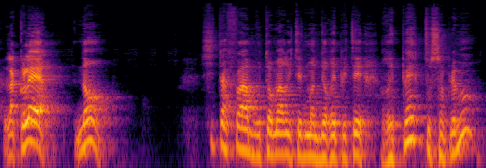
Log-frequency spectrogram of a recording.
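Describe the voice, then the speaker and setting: A man's voice: medium pitch, sing-song, fairly quick, reverberant. A man from Haiti preaching earnestly on marriage, in a conversational way that acts out both sides of a couple's exchange. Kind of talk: sermon on marriage.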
